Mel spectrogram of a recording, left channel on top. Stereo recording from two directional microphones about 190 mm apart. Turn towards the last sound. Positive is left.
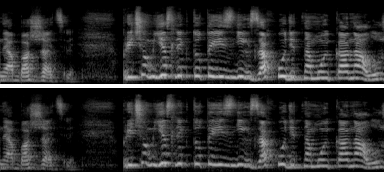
turn(degrees=15)  # may be behind; listen again after turning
